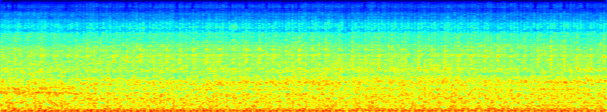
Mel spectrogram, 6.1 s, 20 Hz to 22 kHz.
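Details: Vintage David Brown 990 diesel tractor, abandoned 20+ years after tipping over while running, first restart after fuel system flush and new fuel: steady rattly diesel clatter at even idle, no misfires or hunting; healthy idle.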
